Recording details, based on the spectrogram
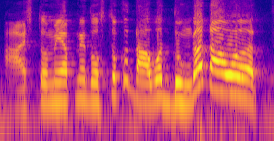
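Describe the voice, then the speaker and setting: A man's voice: high voice, sing-song, moderate pace, soft background music. A man playing an opportunistic village butcher in a cartoon, obliging on the surface but greedy, with exaggerated delivery. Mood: gleeful.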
